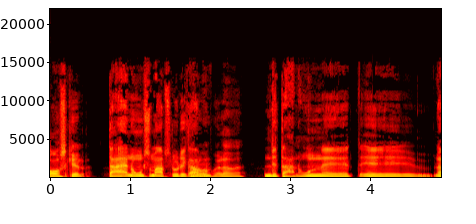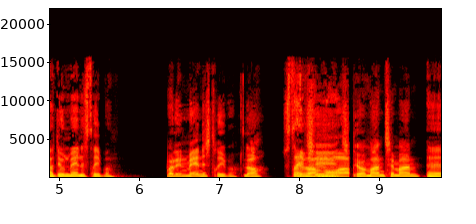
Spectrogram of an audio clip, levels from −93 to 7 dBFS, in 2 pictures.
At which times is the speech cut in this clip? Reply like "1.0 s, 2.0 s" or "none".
2.0 s, 7.3 s, 8.6 s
